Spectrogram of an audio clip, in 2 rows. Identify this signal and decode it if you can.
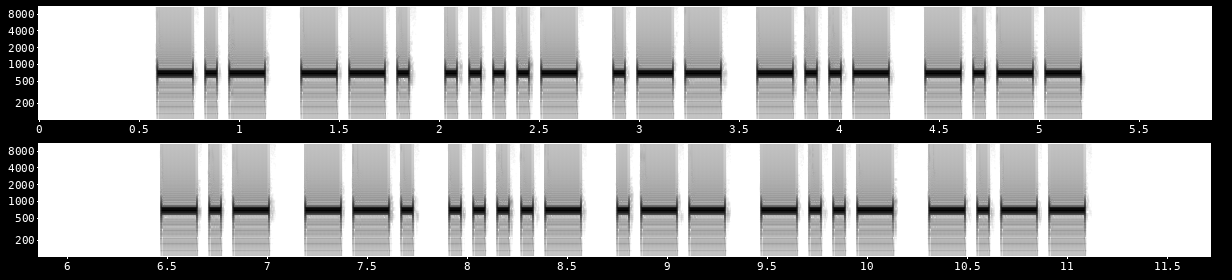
Morse code, heard as a keyed tone, about 20 wpm, 700 Hz. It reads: KG4WXY KG4WXY
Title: USA Call Signs - 6 Characters - Repeated 3x - 20wpm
